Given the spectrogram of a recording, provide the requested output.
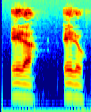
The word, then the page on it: ela: Veneto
